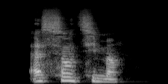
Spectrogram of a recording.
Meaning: consent; approval
- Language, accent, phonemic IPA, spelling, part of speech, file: French, Canada, /a.sɑ̃.ti.mɑ̃/, assentiment, noun, LL-Q150 (fra)-assentiment.wav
